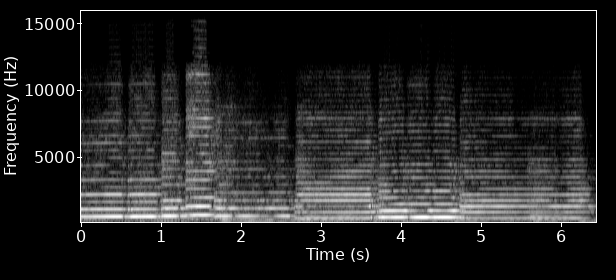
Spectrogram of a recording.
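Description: Solo violin playing a slow hymn melody in long bowed notes, each held about half a second to a second, often with a lower note sounding under the melody.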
